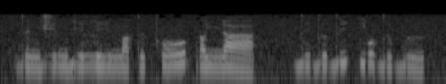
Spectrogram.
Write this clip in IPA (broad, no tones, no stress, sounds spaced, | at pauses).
d̪ ʏ n d͡ʒ ɯ ŋ ɡ i ɮ i n̪ ɒ t ɯ kʰ o | ɾ ɒ ɲ ɳ a | d̪ i d̪ ɯ d̪ i k j o d̪ ɯ b ɯ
